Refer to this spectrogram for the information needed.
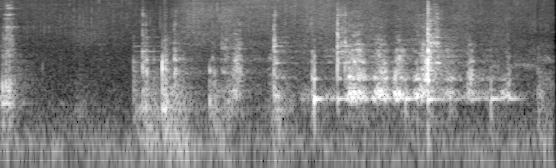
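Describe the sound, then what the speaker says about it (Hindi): Garlic and onion are sautéed lightly for prawns, giving soft sizzling with a string of spoon-against-pan stirring clicks and scrapes, close and fairly quiet, with no talk. "लहसुन और प्याज एकदम हल्का सा सौते करना है, बिल्कुल रंग नहीं देना हमने।"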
